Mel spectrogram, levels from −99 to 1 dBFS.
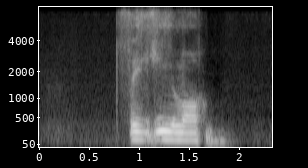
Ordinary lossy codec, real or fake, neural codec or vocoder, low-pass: Opus, 32 kbps; fake; codec, 16 kHz, 1 kbps, FunCodec, trained on LibriTTS, 50 frames a second; 7.2 kHz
